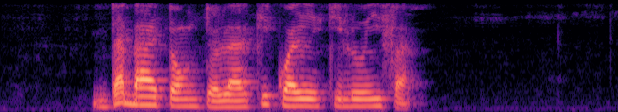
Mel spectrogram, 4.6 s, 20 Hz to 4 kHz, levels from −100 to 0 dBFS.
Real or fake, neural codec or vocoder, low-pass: fake; codec, 44.1 kHz, 7.8 kbps, Pupu-Codec; 3.6 kHz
